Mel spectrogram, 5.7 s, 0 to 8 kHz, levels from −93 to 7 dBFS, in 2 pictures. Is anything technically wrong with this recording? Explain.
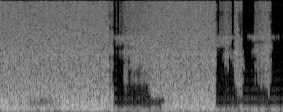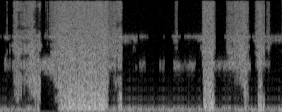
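Yes. The speech sinks and breaks up three times: from 1.12 to 1.66 s (down by roughly 25 dB), from 2.17 to 3.45 s (roughly 35 dB), and from 3.92 s to the end (as much as 40 dB). The likely cause is speech suppressed in double talk. With both sides talking at once, the echo canceller could not tell this talker from the loudspeaker echo and turned down everything, leaving the voice fragmented.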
